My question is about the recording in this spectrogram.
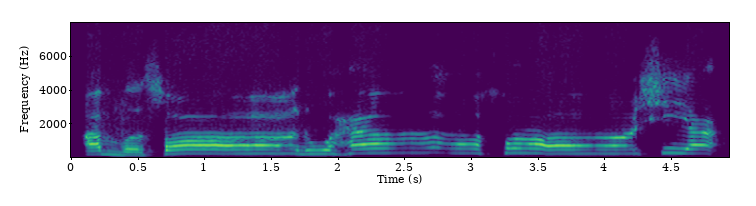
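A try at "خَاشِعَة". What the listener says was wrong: খাশিআহ, লাস্টে যে গোলতা আছে এই গোলতাটা হা হয়ে যাবে, খাশিআহ।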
